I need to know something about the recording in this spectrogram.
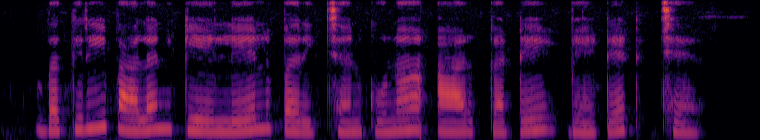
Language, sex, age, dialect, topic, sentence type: Maithili, female, 25-30, Angika, agriculture, question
